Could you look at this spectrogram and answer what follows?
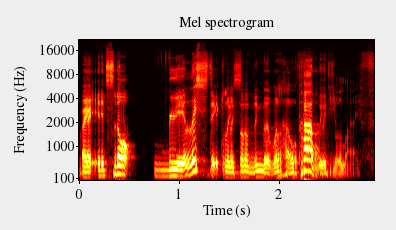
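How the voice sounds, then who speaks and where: A woman's fairly quick delivery with vocal fry. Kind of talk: unscripted casual monologue about films. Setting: home recording late at night. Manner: rambling, hesitant, many fillers.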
